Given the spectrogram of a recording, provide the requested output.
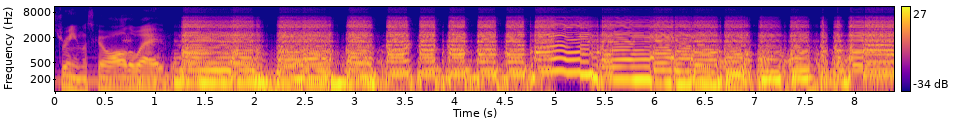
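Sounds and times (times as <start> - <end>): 
speech: 0.0 - 3.3
electric guitar through a fuzz pedal at maximum setting: 1.2 - 8.3.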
